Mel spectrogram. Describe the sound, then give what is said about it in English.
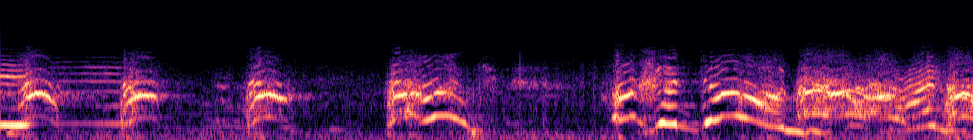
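A dog whimpers and yips in a series of whining bursts, each sliding up and down in pitch, loud and close together, growing more frequent toward the end. “you got me a dog for Christmas”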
